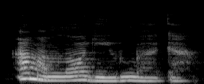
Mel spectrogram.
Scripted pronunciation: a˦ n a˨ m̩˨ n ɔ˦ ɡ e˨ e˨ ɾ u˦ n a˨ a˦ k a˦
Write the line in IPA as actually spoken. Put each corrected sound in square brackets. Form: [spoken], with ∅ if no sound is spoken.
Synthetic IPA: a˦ [m] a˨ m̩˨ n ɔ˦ ɡ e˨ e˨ ɾ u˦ [m] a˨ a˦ k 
